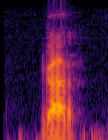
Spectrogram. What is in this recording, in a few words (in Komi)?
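"гар", Komi, male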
